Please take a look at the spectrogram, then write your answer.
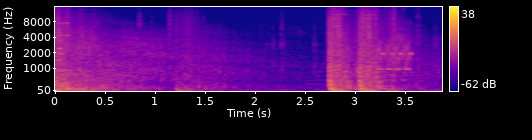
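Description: Video game gunfire in a multiplayer shooter: a rapid burst of loud close shots at the start, a pause, then another sharp volley of several shots near the end.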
